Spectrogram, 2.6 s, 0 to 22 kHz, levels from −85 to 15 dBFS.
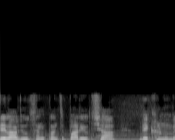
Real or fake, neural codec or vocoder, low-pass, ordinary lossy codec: fake; codec, 44.1 kHz, 7.8 kbps, DAC; 7.2 kHz; none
